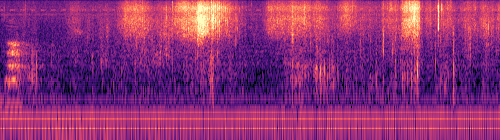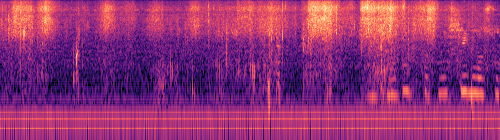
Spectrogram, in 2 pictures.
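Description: Footsteps crunching through dry grass and dry branches crackling and snapping as they are handled at a brush pile, in irregular sharp strokes.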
